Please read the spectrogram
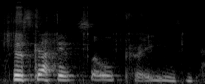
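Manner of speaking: high breathy laugh through the words; laughing disbelief. Real, not acted. Reacting to [name], laughing in amazement.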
